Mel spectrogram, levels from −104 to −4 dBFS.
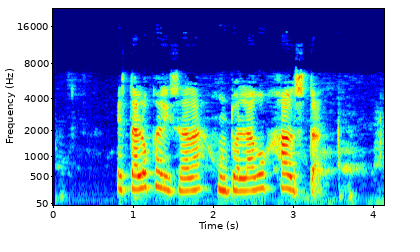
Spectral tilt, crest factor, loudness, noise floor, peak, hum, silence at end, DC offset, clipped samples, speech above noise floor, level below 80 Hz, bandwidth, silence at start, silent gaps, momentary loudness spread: -1.5 dB/octave; 20 dB; -21 LUFS; -70 dBFS; -4 dBFS; none; 0.4 s; under 0.1%; under 0.1%; 49 dB; -70 dBFS; 7.4 kHz; 0.8 s; none; 10 LU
